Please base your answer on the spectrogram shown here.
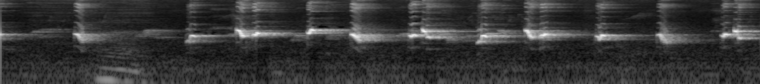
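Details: Sooty-headed bulbul in Indonesia giving the popular Trucukan song: a lively string of about ten clear, bubbling whistled chirps, some doubled, each dropping slightly in pitch, repeated briskly with a brief low squeak near the start.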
